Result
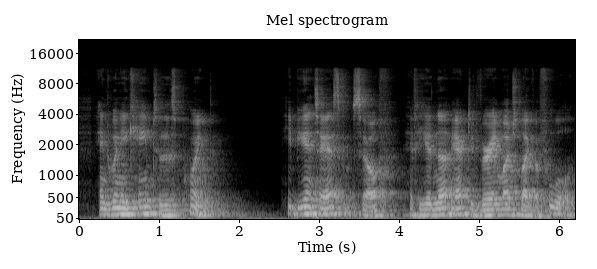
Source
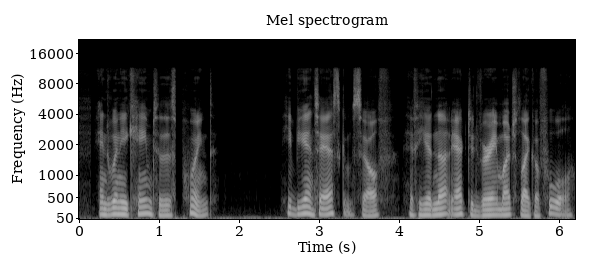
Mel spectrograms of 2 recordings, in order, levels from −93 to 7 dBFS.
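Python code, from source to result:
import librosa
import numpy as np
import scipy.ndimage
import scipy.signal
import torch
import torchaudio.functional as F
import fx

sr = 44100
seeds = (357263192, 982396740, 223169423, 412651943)

y = fx.level_steps(x, sr, step_db=11, at=(1.58, 2.67))
y = fx.room_shoebox(y, sr, seeds[0], volume_m3=2200.0, walls='furnished', distance_m=2.5)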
